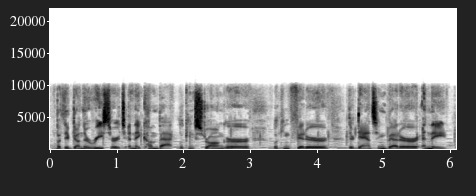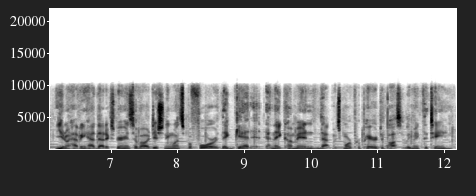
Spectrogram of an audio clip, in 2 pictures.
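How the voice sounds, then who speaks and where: A man speaks as a dance audition judge, his voice on the low side and his manner enthusiastic as he explains. Music plays clearly under him. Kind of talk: interview. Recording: music playing under speech.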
